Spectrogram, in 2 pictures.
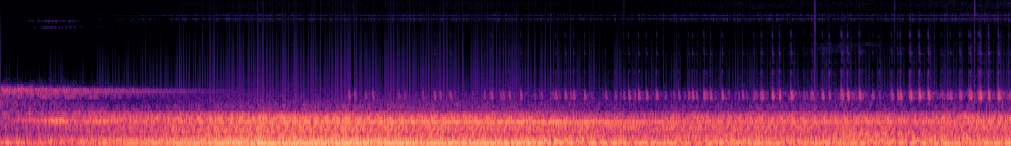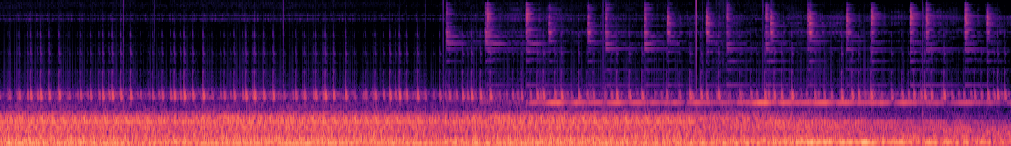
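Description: Deep electronic sci-fi drone: a steady low rumble with held tones under it. A fast, high ticking rhythm and a new held tone join about eleven seconds in.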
